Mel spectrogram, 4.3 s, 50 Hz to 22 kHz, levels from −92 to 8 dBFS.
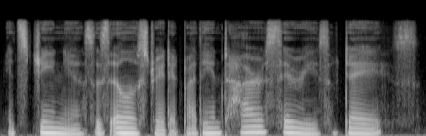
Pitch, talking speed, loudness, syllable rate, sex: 145 Hz, 140 wpm, -17 LUFS, 4.1 syllables/s, female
